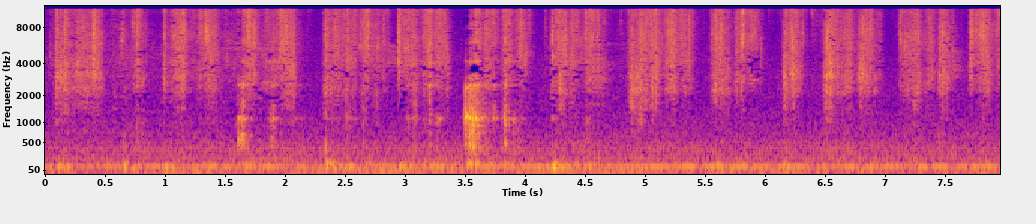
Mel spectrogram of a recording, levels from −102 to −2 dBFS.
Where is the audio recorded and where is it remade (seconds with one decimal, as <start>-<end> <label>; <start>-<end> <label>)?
0.0-8.0 recorded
